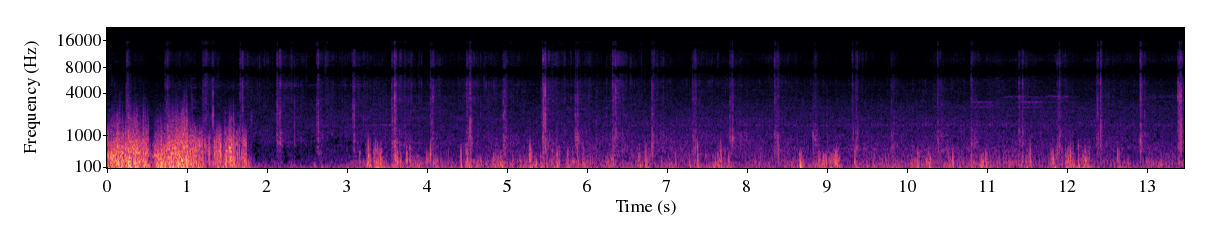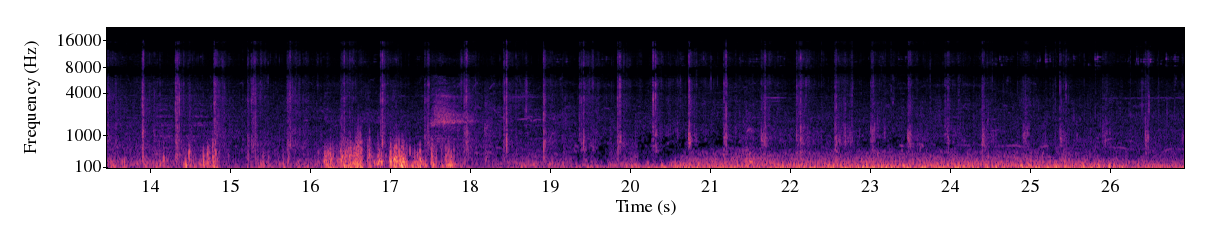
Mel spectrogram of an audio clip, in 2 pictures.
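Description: Plastic roller skate wheels rumble and click over rough asphalt.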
